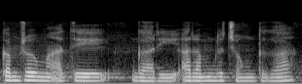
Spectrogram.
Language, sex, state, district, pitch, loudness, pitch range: Wancho, female, Arunachal Pradesh, Longding, 170 Hz, -16 LUFS, 165-175 Hz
